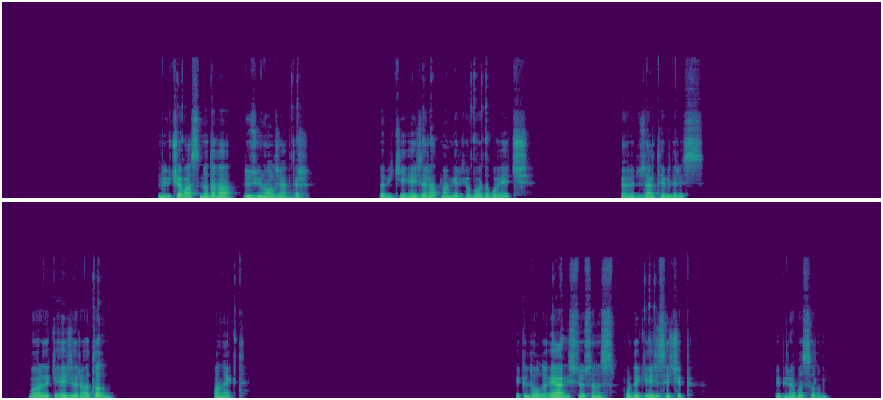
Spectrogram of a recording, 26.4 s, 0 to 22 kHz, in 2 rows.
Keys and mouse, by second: 1.7 right click, 2.1 3, 2.5 click, 4.2 click, 4.8 1, 6.2 right click, 6.9 click, 7.6 r, 8.5 click, 11.4 right click, 14.4 click, 15.6 click, 16.2 w, 16.5 right click, 16.9 3, 17.6 click, 19.9 click, 21.3 right click, 22.7 click, 24.3 1, 25.7 shift+click.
